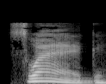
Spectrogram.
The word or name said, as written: swag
